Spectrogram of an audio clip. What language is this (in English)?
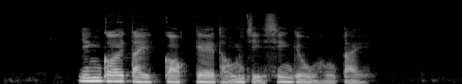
Cantonese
